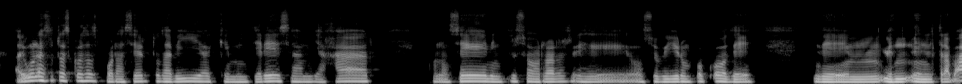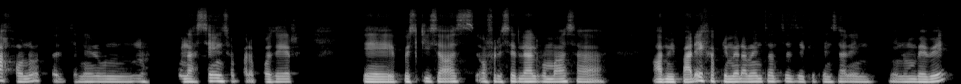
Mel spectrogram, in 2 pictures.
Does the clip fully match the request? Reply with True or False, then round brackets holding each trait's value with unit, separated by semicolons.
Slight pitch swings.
True (1.8 semitones)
